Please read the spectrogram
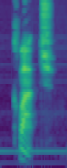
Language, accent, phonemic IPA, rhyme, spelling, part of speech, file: English, US, /klæt͡ʃ/, -ætʃ, klatch, noun, En-us-klatch.ogg
- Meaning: An informal social gathering, especially one held over coffee for the purpose of conversation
